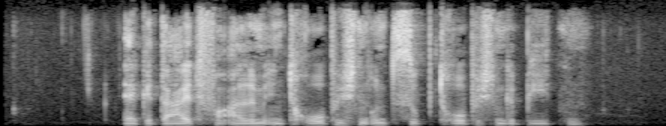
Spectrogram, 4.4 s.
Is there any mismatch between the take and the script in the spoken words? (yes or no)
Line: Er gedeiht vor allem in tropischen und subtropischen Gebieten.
no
